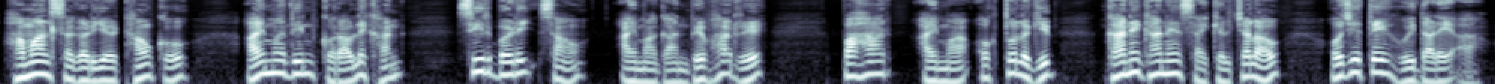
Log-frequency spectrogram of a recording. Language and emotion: Santali, neutral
